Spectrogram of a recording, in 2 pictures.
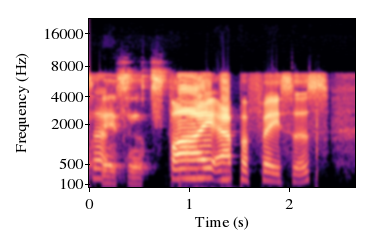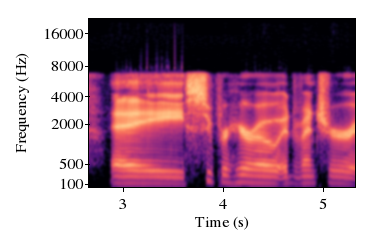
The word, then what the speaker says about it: Apophasis: How do you pronounce that? Apophasis.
